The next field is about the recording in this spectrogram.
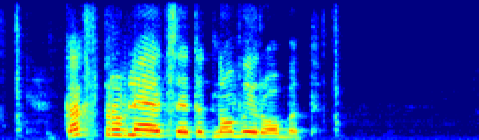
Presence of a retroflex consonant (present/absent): absent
